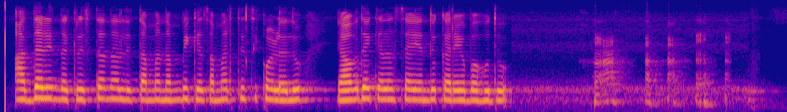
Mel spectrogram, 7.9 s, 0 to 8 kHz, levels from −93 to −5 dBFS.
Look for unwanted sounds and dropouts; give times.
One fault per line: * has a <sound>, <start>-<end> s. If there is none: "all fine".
* has a laugh, 5.8-7.3 s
